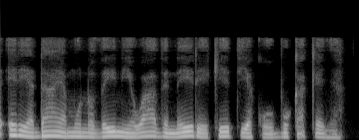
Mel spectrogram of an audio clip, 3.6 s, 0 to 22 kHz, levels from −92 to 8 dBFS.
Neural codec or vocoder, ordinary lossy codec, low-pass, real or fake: codec, 24 kHz, 0.9 kbps, DualCodec; MP3, 48 kbps; 7.2 kHz; fake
